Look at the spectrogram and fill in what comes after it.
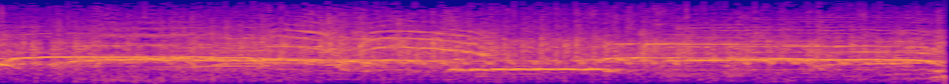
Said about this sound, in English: And y'all clapping for yourselves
